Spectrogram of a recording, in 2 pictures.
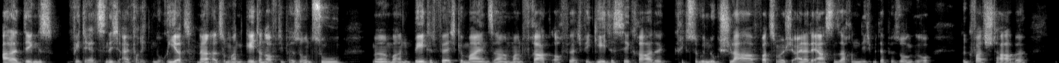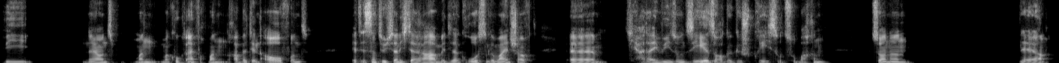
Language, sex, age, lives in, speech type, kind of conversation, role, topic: German, male, 25-29, Germany, conversation, podcast, guest, Was bedeutet Gemeinschaft für dich wirklich?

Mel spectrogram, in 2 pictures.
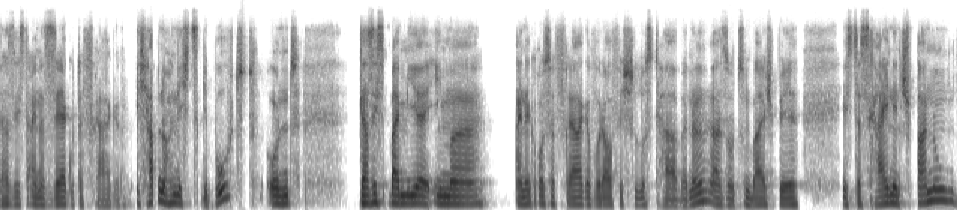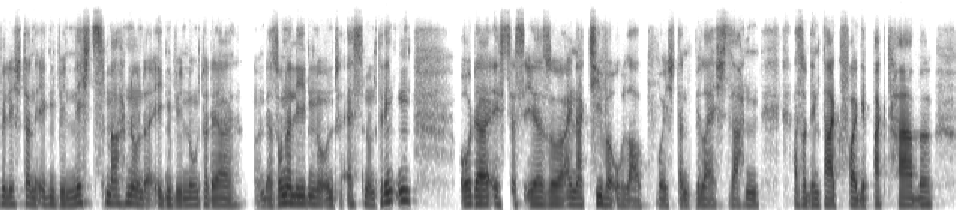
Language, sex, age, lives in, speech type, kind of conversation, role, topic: German, male, 30-34, Germany, conversation, unstructured, none, Worauf freust du dich am meisten, wenn du auf Reisen gehst?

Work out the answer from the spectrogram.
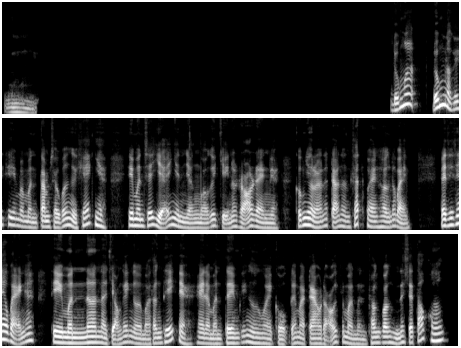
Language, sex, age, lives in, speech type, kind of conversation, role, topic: Vietnamese, male, 25-29, Vietnam, read, expert-assistant, asker, Nếu cần quyết định lớn, bạn nghĩ lời khuyên từ các tôn giáo lớn sẽ giống hay khác nhau?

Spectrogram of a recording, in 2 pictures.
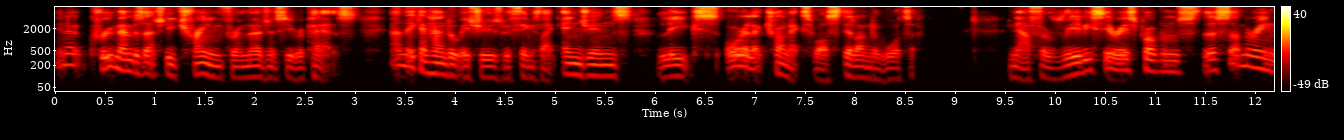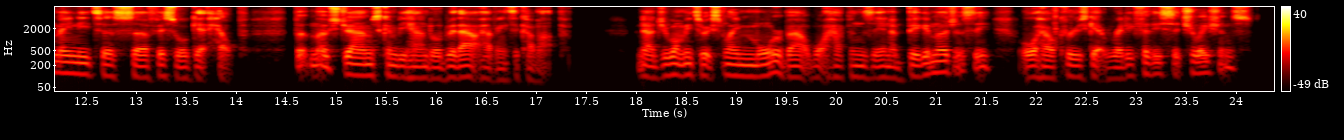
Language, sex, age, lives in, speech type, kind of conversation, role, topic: English, male, 40-44, United States, read, expert-assistant, expert, How does a submarine dive and surface?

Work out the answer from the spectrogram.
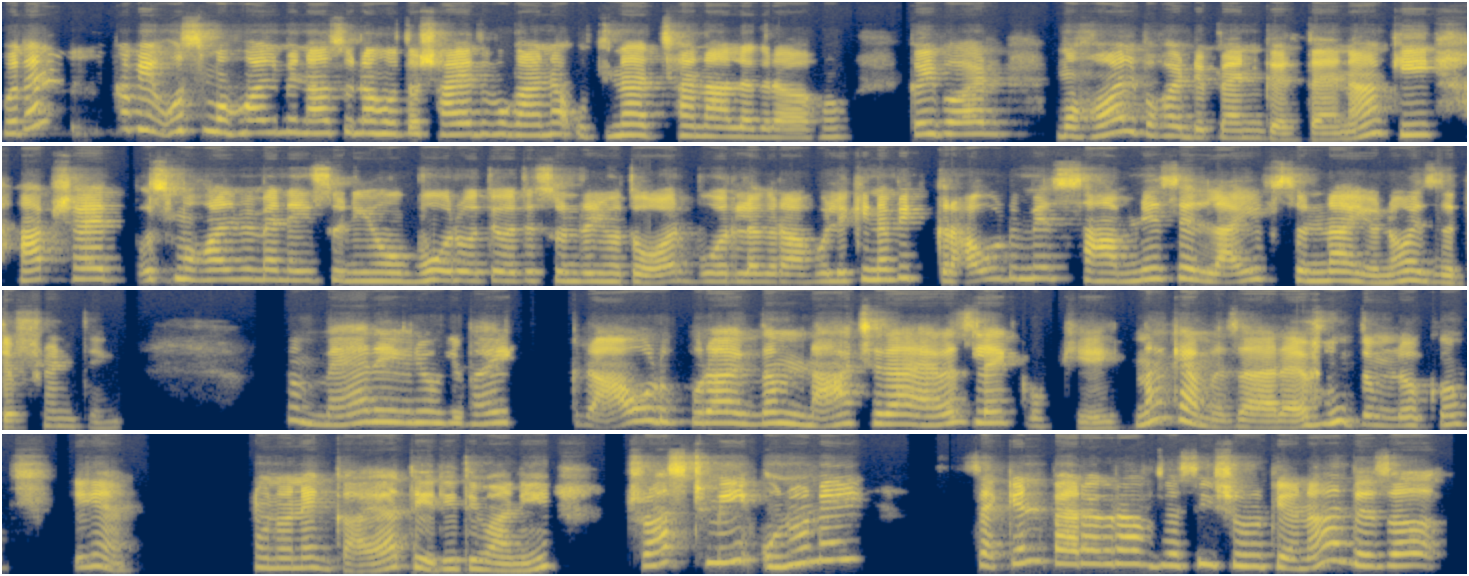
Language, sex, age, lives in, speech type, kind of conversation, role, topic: Hindi, female, 40-44, India, conversation, podcast, guest, Tumhara pehla concert ya mela tumhare music taste ko kaise influence kiya?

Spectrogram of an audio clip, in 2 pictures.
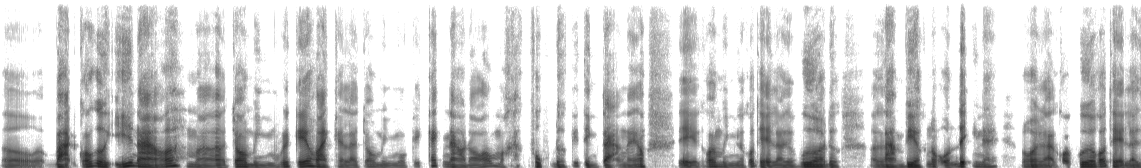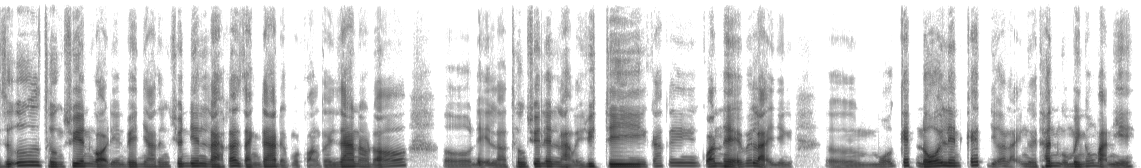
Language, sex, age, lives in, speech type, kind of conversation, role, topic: Vietnamese, male, 25-29, Vietnam, conversation, advice, user, Làm sao để duy trì liên lạc thường xuyên với người thân khi ở xa?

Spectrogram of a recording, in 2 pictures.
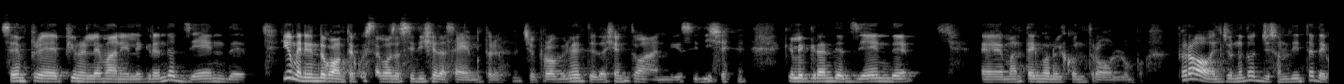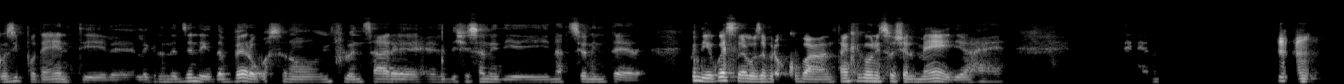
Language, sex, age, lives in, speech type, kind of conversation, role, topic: Italian, male, 40-44, Germany, conversation, unstructured, none, Qual è la tua opinione sul cambiamento climatico e sulle azioni che si stanno facendo oggi?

